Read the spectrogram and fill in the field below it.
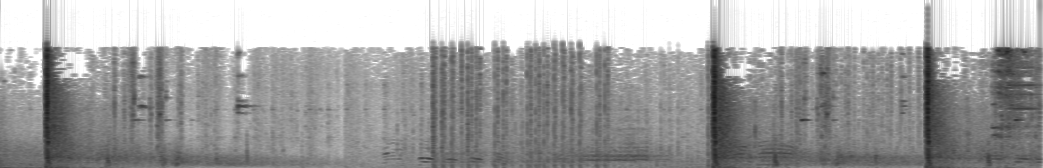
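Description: A sniper rifle fires loud, sharp shots that echo away.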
